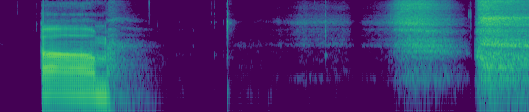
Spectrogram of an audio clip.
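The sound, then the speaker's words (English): Deep cleansing breaths: two long, loud, airy rushes of air close together at the end, after a short voiced hum and a sharp click. “That's a good breath right there. Yep. Cleansing breath.”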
